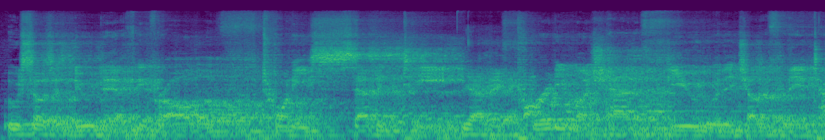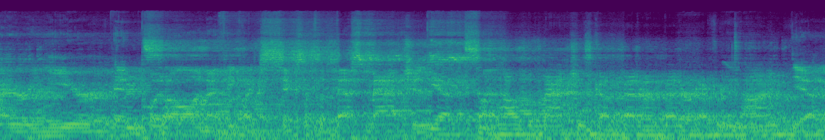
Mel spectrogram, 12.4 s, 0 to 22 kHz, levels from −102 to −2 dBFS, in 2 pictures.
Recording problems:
off-mic speech; far
squashed, flat; heavily
room echo; noticeable; dies away in 2.5 s

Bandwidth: 16.5 kHz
